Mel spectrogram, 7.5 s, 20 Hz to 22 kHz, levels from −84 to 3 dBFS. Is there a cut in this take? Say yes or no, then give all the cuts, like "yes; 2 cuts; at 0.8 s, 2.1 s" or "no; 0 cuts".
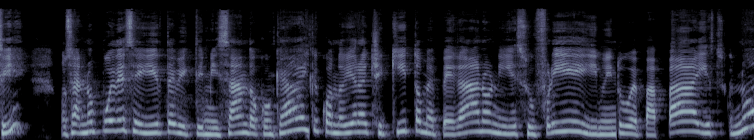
yes; 2 cuts; at 3.1 s, 6.2 s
